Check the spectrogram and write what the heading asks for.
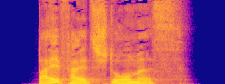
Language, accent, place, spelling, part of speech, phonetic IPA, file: German, Germany, Berlin, Beifallssturmes, noun, [ˈbaɪ̯falsˌʃtʊʁməs], De-Beifallssturmes.ogg
- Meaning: genitive singular of Beifallssturm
